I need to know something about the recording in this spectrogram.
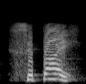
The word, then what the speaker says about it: sepoy: companion new words sepoy this is how the bit is pronounced the word sepay meaning an indian soldier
